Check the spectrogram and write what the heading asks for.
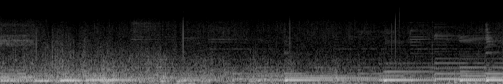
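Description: Steady, dense rainfall hisses throughout with a deep rumble of thunder underneath, while sustained low tones hum beneath the storm; no one speaks.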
